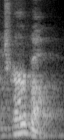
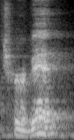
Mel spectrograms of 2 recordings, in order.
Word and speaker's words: turbot: going to work on a turbo alternately pronounced turbit this is a fish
